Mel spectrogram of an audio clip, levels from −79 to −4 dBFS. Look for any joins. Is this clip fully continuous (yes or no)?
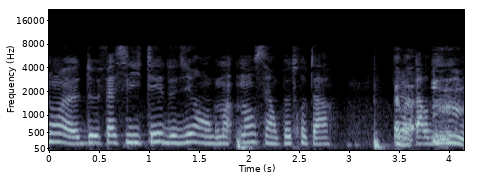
no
